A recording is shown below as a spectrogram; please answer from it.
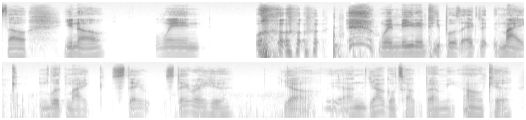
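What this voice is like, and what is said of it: Strong country dialect. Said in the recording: “I'm being real country ... I'm talking really country right now”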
